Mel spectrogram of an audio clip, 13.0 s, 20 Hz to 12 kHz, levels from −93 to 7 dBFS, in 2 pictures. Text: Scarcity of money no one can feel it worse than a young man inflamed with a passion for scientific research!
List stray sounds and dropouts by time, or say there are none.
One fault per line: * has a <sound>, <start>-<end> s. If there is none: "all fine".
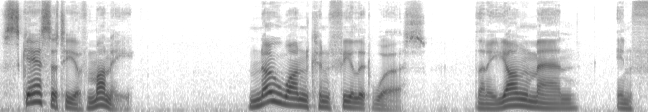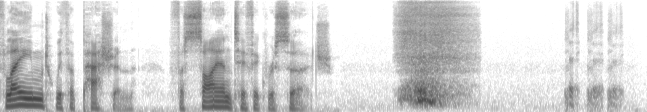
* has a sigh, 10.4-11.3 s
* has a laugh, 12.1-12.7 s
